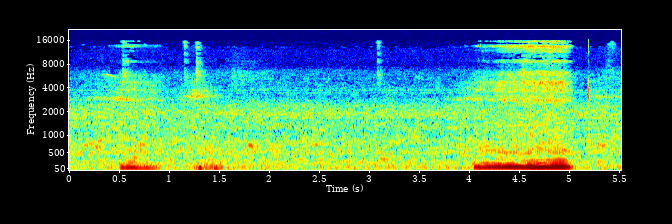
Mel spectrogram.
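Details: Dog snoring in a funny pet compilation: a short low snore, a brief snort, then a long, loud, rumbling inhale lasting nearly a second, deep and throaty, against quiet indoor background.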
